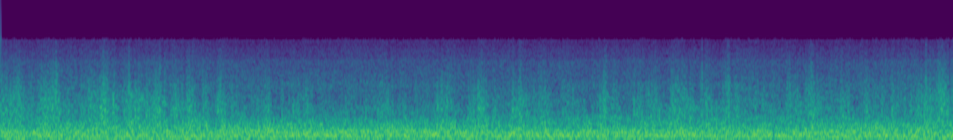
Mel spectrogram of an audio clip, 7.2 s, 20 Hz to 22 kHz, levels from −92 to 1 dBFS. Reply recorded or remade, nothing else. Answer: recorded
